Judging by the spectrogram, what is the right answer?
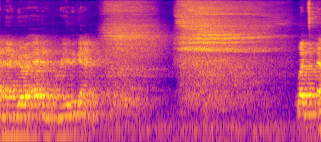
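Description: A person breathing slowly during a hip mobility exercise, a long audible exhale followed by a pause and another breath, close and fairly quiet.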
